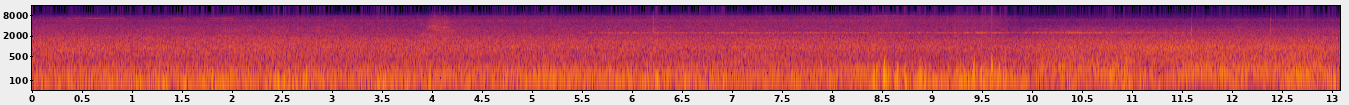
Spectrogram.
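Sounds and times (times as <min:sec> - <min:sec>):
distant road traffic: 0:00.0 - 0:13.0
wind on microphone: 0:06.0 - 0:13.0.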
